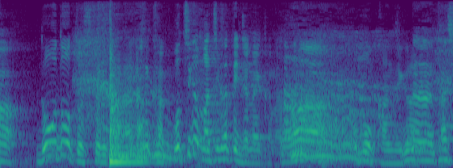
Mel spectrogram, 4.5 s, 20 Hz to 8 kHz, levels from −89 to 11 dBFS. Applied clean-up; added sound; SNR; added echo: none; Snare drum; 1 dB; none.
